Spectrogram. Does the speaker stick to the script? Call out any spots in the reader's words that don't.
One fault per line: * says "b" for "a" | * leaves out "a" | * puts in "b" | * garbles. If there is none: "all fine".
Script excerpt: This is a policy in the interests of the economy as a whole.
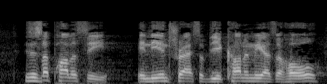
all fine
